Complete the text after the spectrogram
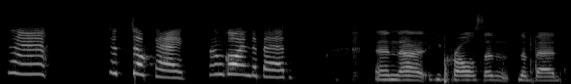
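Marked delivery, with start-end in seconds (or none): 0.1-2.9 higher character voice. Acted. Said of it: "And he says".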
